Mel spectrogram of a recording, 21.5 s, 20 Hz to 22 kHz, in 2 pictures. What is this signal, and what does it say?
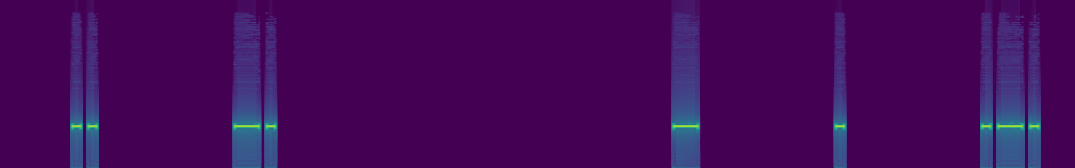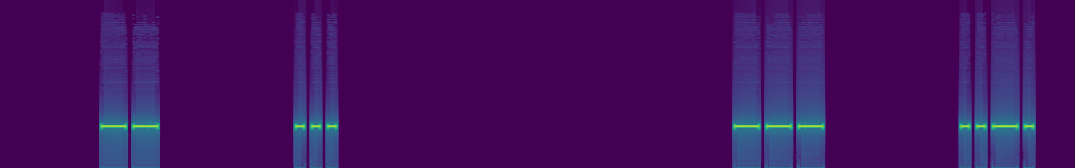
Morse code, heard as a keyed tone, about 15 wpm, spaced as for 5 wpm, 1000 Hz. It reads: IN TERMS OF
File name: qotdfiles / 5wpm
